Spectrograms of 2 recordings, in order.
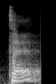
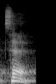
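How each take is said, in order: First: The t is crisp with little hiss. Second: The t carries a strong s-like hiss. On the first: The speaker calls it right. "il faut bien mettre la langue au début" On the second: The speaker calls it wrong. "et ne pas dire"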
